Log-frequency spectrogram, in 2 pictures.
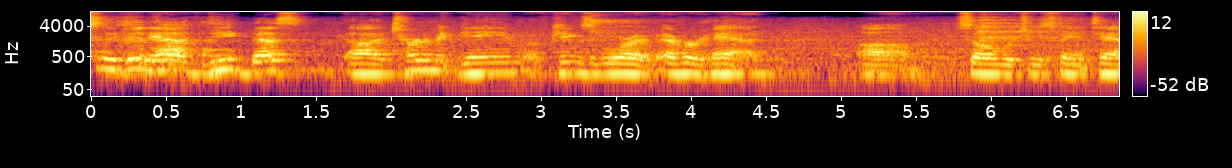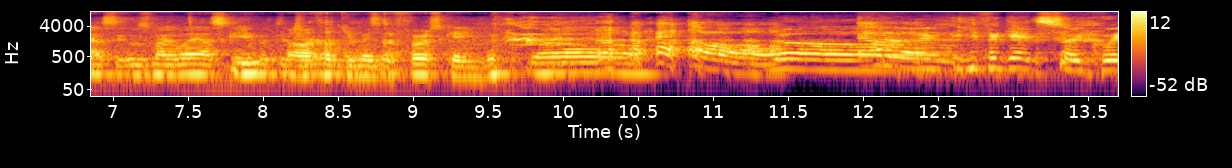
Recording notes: Live" from Bugmans Cafe in GW.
